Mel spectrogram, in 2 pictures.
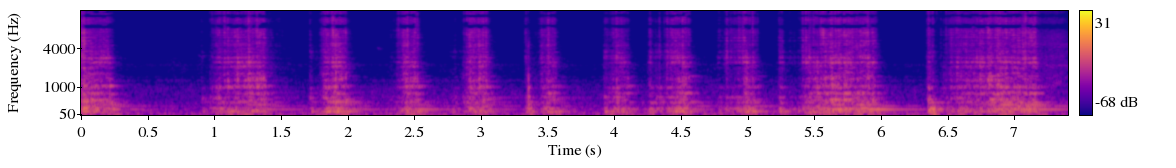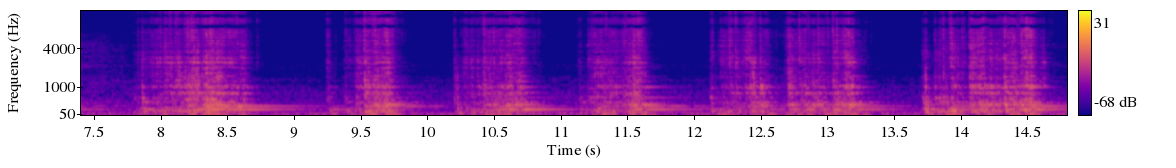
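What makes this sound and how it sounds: A white silicone spatula is rubbed and scraped close up across the base of a round, dark non-stick metal fluted tart tin with crumbs on it. Repeated rasping, scratchy strokes come in uneven bursts, carrying a faint metallic ring around 250 Hz.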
